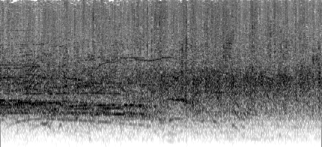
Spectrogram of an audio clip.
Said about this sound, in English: Well, because they're clapping. They don't even know the whole story. But they don't need your permission to clap.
